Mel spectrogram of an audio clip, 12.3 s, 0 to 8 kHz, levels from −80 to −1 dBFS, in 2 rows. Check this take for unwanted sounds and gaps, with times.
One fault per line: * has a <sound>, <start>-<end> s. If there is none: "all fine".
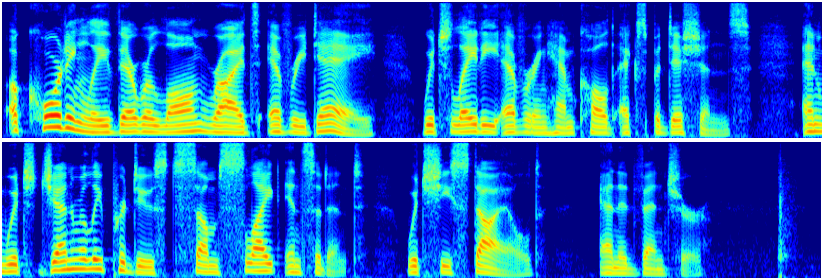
* has a tap, 12.0-12.2 s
